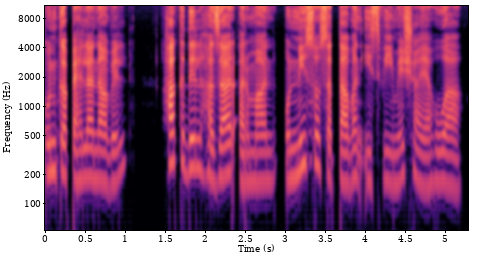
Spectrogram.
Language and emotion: Urdu, neutral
